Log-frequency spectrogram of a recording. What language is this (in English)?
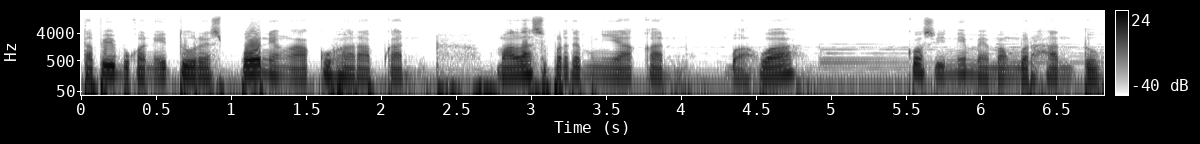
Indonesian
